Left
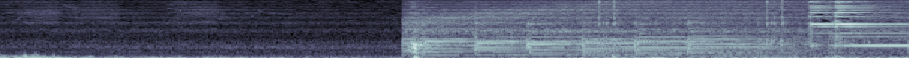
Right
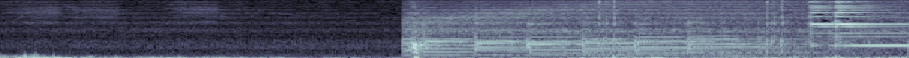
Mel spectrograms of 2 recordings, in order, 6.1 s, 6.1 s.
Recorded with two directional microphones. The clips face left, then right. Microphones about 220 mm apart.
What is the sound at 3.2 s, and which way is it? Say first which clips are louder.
Music: even; 5° right (ahead or behind).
